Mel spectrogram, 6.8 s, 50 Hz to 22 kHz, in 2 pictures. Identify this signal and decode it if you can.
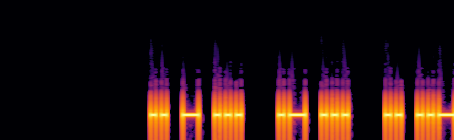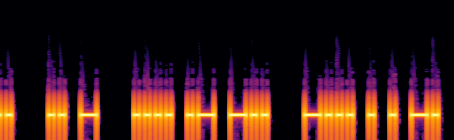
Morse code, heard as a keyed tone, about 30 wpm, 700 Hz. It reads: ITS AS IF IT HAD BEEN
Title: Sentences from Top 800 Words 30wpm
